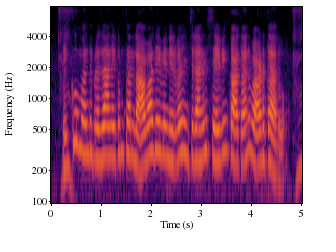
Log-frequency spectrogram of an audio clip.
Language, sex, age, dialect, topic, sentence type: Telugu, female, 56-60, Utterandhra, banking, statement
